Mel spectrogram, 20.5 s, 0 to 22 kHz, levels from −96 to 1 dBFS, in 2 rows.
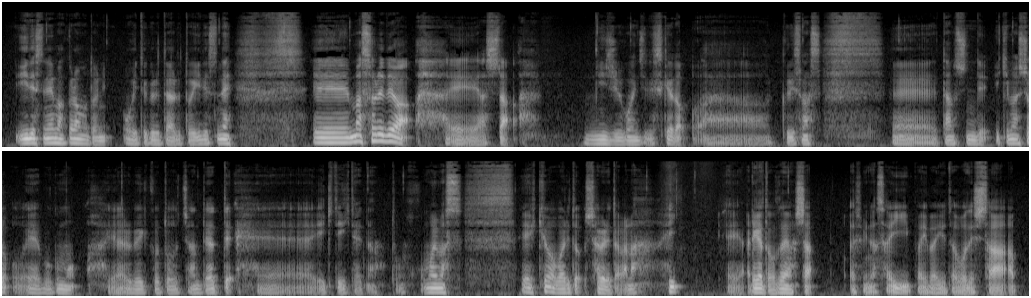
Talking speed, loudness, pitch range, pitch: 410 characters per minute, -32 LUFS, 100-120 Hz, 105 Hz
